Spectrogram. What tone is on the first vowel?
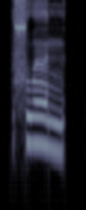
falling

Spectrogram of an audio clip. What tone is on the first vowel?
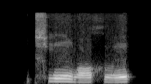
high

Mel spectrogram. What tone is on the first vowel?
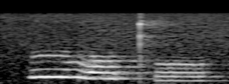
high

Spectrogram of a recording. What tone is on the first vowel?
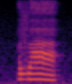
falling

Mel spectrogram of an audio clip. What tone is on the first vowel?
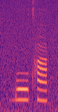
high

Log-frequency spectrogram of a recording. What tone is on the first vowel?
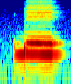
low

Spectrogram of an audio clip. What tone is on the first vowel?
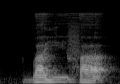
low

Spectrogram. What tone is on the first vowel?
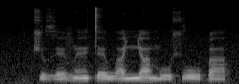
low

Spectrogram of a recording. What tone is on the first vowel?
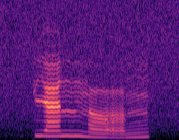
high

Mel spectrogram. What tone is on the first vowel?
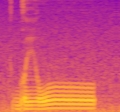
low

